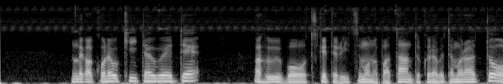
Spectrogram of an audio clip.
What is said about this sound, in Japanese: まあ、これだけセミの音聞こえるものが、まあ、普段の感じぐらいには軽減できているってことになります。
